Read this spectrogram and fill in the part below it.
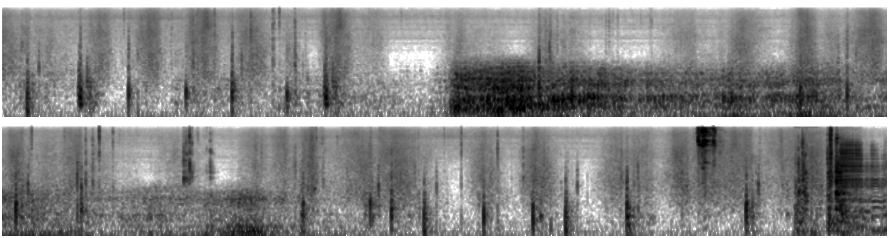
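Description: Slow footsteps tap across a wooden floor.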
